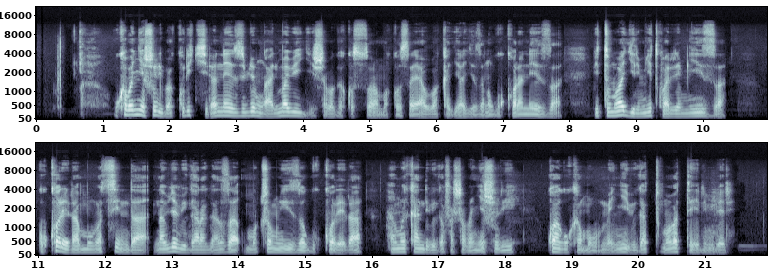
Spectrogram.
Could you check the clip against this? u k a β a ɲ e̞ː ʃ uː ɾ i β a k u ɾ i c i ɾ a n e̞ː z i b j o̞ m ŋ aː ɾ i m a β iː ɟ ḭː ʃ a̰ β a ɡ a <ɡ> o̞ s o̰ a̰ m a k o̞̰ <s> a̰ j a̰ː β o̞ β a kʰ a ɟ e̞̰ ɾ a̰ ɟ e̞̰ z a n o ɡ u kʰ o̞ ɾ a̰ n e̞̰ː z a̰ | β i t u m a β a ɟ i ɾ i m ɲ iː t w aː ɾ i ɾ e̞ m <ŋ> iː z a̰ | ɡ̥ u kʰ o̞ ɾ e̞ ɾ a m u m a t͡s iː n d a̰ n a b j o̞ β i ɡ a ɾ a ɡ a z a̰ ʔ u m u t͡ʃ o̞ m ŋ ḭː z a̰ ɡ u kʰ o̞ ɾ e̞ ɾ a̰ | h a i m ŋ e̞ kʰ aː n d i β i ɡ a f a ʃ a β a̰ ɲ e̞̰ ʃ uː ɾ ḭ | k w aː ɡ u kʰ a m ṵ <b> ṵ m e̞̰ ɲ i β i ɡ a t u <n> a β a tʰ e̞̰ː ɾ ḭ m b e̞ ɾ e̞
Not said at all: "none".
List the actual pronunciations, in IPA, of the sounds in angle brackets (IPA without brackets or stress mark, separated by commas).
k, s, ɲ, β, m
